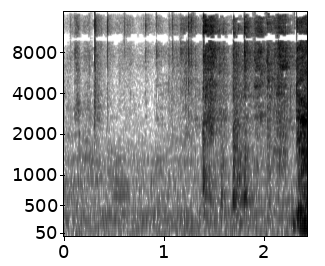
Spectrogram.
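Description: Quiet room with a faint low hum, then a woman's short soft laugh near the end.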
